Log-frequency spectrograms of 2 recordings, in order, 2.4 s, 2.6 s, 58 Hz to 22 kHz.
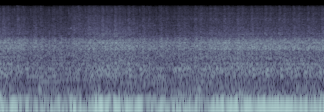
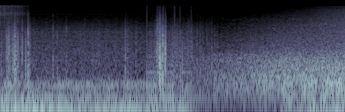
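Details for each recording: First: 1970 Plymouth Cuda 383 V8 in the car after restoration: deep steady idle with even lope, no knocks or ticks; sounds as good as on the engine run stand. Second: 340 V8 on initial firing, running on about six cylinders with low compression. A rough, uneven lumping idle with light metallic tapping on top. Misfire from a bent pushrod.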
